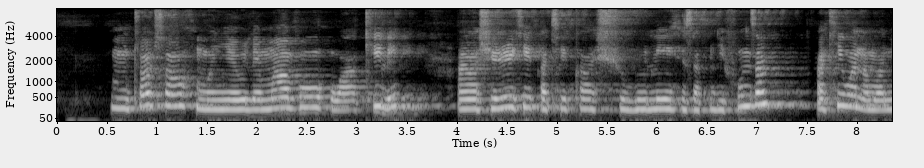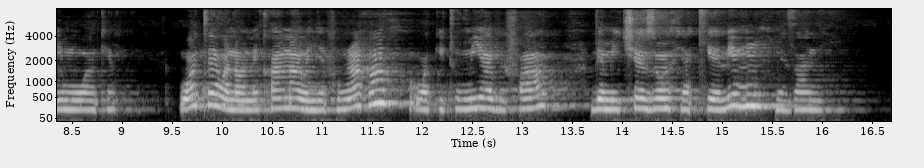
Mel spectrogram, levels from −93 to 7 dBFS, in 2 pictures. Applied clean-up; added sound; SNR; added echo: none; none; none; reverberation time 0.8 s.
